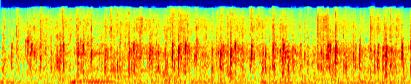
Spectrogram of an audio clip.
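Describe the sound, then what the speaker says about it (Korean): Rally crowd at a labour union protest applauding a union chairman after his speech, a brief burst of dense, steady clapping with a slight rumble beneath. "결의에 찬 투쟁의 말씀 해주신 김종일 위원장 동식께 다시 한번 힘찬 박수"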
